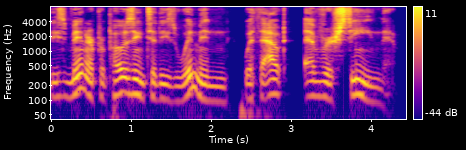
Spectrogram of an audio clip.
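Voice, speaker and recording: A man's voice: mid-range voice, a little slow, slightly rough, no echo, clean studio sound. A man co-hosting a podcast, talking casually about TV shows in a rambling, slangy, conversational way. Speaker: podcast co-host.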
